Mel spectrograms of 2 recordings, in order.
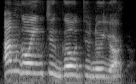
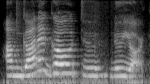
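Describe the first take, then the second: First: Going to is said fully as separate words. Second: Going to is blended into a shortened gonna. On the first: "that sentence is really long" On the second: "Kita bisa singkat itu menjadi gonna"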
